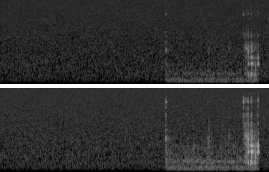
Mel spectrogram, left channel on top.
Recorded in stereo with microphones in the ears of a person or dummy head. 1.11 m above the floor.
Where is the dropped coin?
50° right (ahead or behind).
